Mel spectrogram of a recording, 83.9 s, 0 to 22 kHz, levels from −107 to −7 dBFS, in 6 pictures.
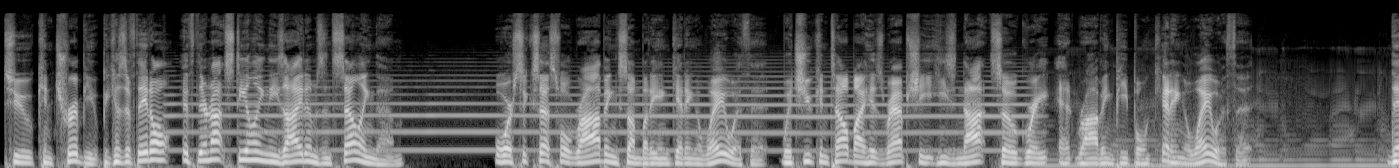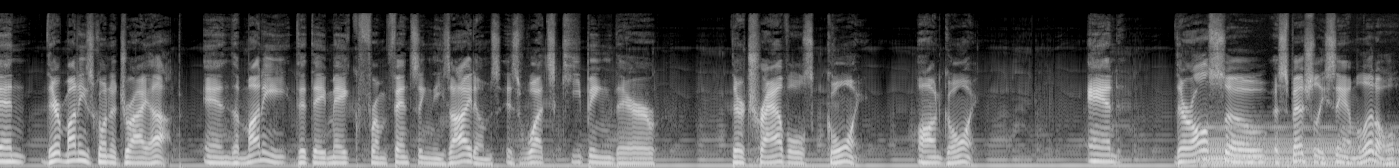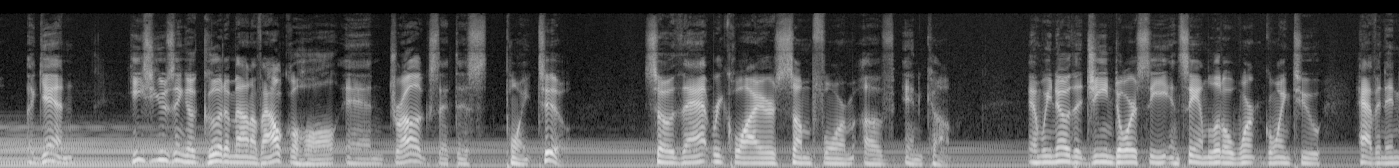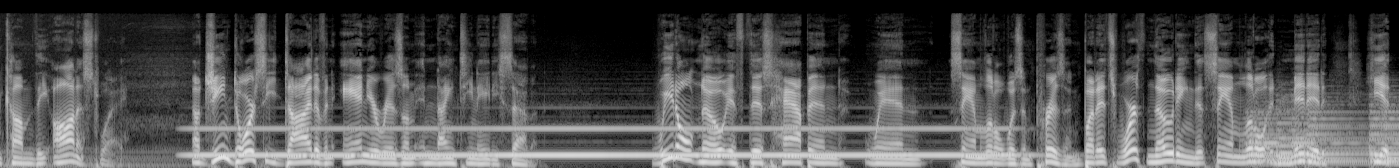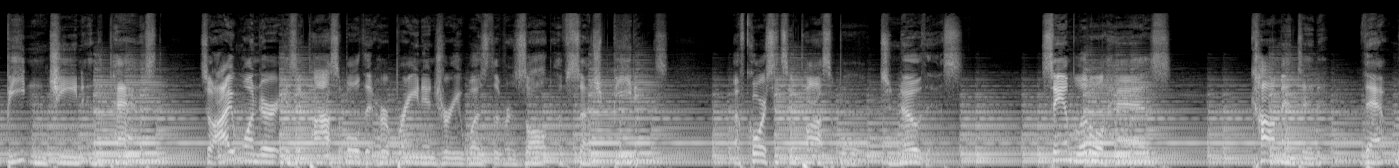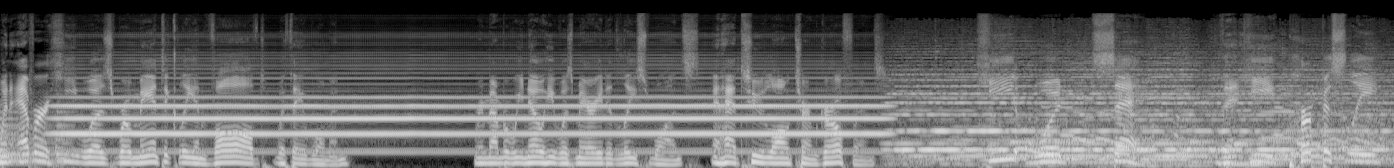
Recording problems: background music; loud; throughout; 1 dB below the speech

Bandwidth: 15.5 kHz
